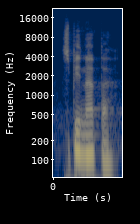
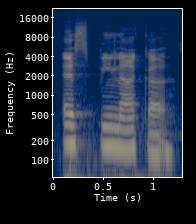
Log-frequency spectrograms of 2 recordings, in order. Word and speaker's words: espinaca: Spinata. Kind of close. It's not spinata? Spinato. What is it? Espinaca.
